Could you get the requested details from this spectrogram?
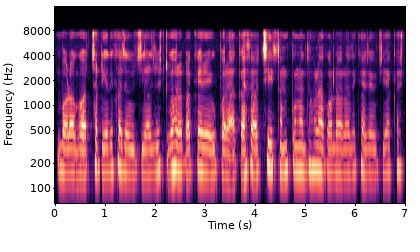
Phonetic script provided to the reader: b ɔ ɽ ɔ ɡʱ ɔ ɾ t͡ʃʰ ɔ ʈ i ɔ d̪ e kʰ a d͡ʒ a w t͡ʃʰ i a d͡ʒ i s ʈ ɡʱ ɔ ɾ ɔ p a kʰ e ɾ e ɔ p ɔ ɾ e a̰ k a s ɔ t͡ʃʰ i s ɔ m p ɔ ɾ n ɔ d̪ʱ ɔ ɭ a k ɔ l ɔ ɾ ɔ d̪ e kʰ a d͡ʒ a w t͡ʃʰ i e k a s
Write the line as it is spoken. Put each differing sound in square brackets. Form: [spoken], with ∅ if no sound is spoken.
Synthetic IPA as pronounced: b ɔ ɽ ɔ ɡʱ ɔ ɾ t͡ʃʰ ɔ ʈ i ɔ d̪ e kʰ a d͡ʒ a w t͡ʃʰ i a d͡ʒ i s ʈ ɡʱ ɔ ɾ ɔ p a kʰ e ɾ e [u] p ɔ ɾ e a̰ k a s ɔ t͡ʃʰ i s ɔ m p [u] ɾ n ɔ d̪ʱ ɔ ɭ a k ɔ l ɔ ɾ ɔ d̪ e kʰ a d͡ʒ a w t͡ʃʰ i [a] k a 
